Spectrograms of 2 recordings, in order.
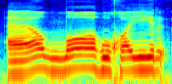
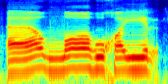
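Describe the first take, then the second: Both takes have the same delivery.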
